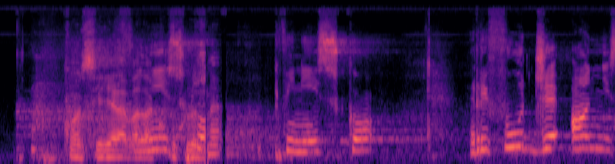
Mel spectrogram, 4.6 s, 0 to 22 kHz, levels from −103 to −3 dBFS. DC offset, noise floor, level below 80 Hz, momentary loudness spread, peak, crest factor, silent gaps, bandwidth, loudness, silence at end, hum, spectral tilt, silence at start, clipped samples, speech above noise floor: under 0.1%; -65 dBFS; -76 dBFS; 18 LU; -26 dBFS; 18 dB; none; 18 kHz; -43 LUFS; 0 s; none; -3.5 dB/octave; 0.1 s; under 0.1%; 22 dB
